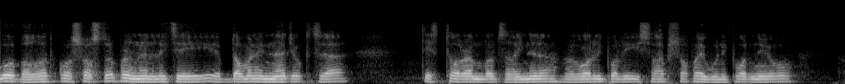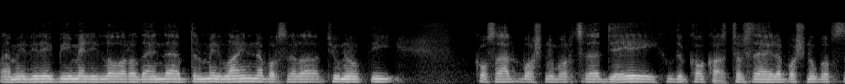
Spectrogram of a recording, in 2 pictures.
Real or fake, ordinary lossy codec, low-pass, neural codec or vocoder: fake; none; 7.2 kHz; codec, 16 kHz in and 24 kHz out, 0.4 kbps, LongCat-Audio-Codec, fine tuned four codebook decoder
